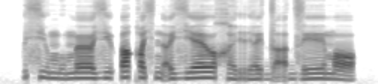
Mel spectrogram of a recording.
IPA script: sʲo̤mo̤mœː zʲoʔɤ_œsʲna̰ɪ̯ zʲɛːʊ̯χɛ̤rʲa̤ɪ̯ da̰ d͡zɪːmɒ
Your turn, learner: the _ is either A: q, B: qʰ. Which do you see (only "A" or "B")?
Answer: A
